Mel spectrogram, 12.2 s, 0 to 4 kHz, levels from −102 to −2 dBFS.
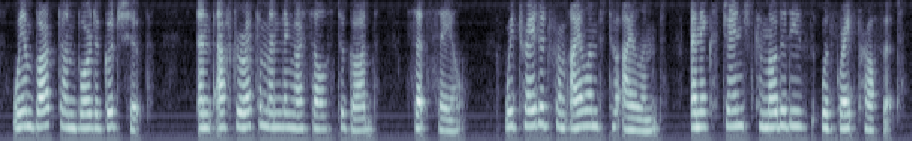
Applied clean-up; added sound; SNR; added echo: none; none; none; none.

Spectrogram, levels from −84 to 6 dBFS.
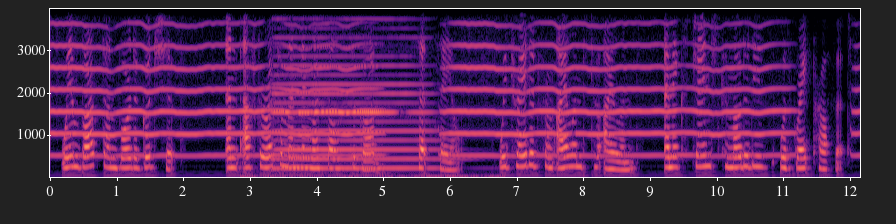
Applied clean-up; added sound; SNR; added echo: none; Bowed string instrument + Trumpet; 1 dB; none.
